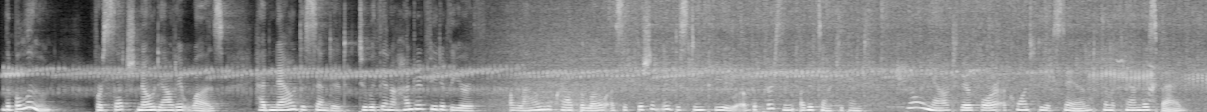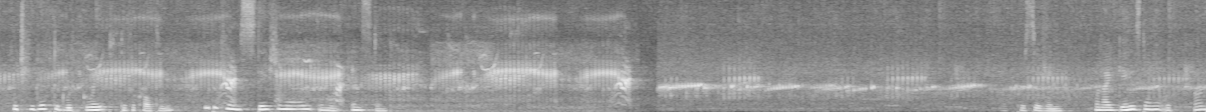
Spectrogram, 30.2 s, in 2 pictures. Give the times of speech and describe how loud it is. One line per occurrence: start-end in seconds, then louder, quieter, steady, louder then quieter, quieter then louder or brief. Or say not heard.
0.0-20.0 steady
27.6-30.1 brief.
